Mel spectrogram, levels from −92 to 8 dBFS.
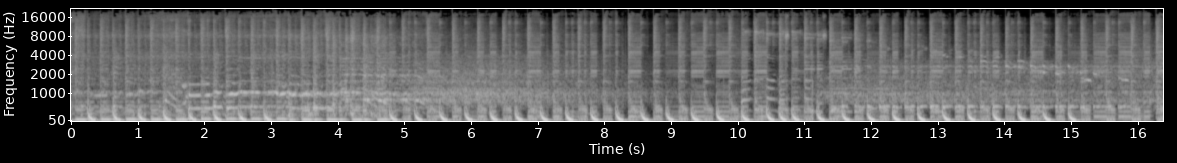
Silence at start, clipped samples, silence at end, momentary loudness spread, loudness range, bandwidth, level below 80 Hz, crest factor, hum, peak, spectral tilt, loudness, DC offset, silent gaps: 0 s; under 0.1%; 0 s; 2 LU; 1 LU; over 20 kHz; -20 dBFS; 14 dB; none; -2 dBFS; -4.5 dB/octave; -17 LUFS; under 0.1%; none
